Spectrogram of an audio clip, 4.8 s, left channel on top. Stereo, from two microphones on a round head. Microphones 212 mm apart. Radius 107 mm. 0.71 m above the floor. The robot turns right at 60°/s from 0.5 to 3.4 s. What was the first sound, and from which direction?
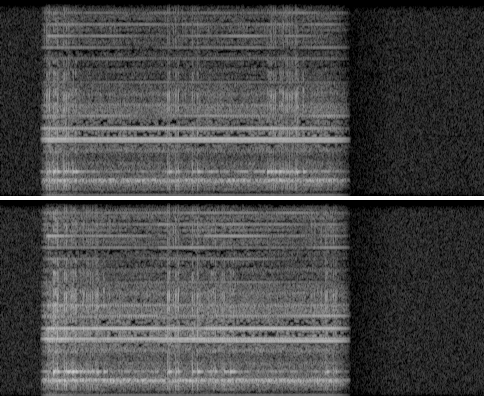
Only background noise.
